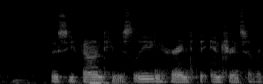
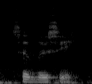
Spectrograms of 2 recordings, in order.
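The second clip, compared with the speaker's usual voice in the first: ordinary delivery, nothing marked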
